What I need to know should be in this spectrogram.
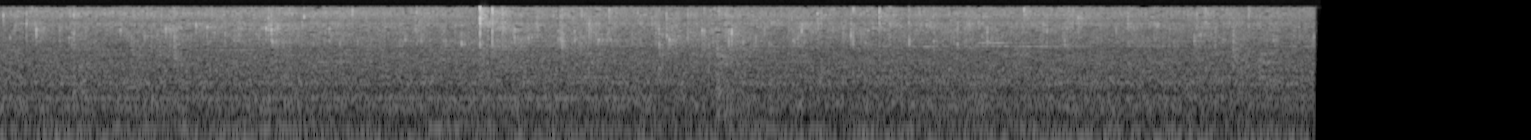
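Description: Meat patties sizzle and crackle in a hot frying pan.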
